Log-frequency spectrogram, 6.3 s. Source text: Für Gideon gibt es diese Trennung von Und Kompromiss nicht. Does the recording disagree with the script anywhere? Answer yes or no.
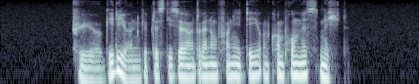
yes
